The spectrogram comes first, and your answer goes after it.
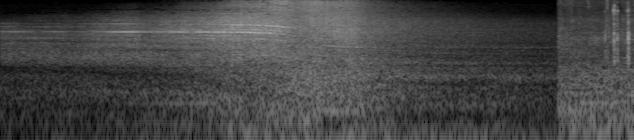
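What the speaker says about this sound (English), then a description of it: "we eventually got onto the plane for the next leg of the trip from Fiji to LA" Inside an airliner on an international flight from Fiji to Los Angeles, the engines hold a steady broadband roar that swells and eases over several seconds, with a sudden shift in cabin noise near the end.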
